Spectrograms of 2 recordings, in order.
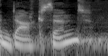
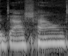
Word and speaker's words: dachshund: Then the dog a dachshund. Have you ever heard anybody say a dash hound?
